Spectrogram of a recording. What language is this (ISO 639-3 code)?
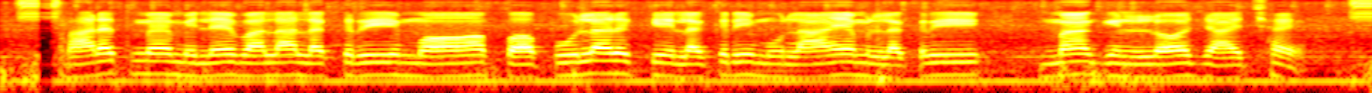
mai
